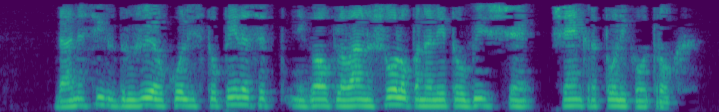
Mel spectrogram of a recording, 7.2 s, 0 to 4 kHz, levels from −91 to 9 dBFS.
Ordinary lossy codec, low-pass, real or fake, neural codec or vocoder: MP3, 16 kbps; 3.6 kHz; real; none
